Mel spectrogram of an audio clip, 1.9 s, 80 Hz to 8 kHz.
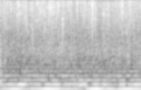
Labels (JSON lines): {"label": "biophony, midshipman", "recorder": "SoundTrap 500"}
